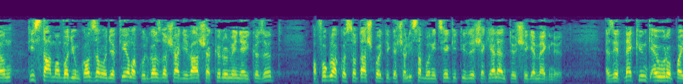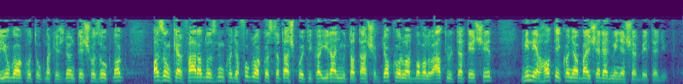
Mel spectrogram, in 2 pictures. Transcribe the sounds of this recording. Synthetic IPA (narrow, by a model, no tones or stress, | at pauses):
n | t̪ist̪aːbɒɱvɒɟuŋkɒzːɒlho̞ɟɒkiɒlɒkuld̪ɡɒzd̪ɒʃaːɡivaːlʃaːkːø̞ɾylmeːɲɛikøzøt̪ː | ɒfo̞ɡlɒlko̞st̪ɒt̪aːʃpo̞lit̪ikɒeːʃɒlisɒbo̞nit̪seːlkit̪yːzeːʃɛkjɛlɛnt̪øːʃeːɡɛmɛɡnø̰ːt̪ | ɛzeːrt̪nɛkyŋkɛuɾoːpɒjijo̞ɡɒlko̞t̪oːkn̪ɒkeːʒd̪ø̞nt̪eːʃho̞zoːknɒk | ɒzo̞ŋkɛlfaːɾɒd̪o̞znuŋkho̞ɟɒfo̞ɡlɒlko̞st̪ɒt̪aːʃpo̞lit̪ikɒiɾaːɲmut̪ɒt̪aːʃo̞ɡɟɒko̞rlɒd̪̚bɒvɒloːaːt̪ylt̪ɛt̪eːʃeːt̪ | minːeːlɦɒt̪eːko̞ɲɒbːaːeːʃɛɾɛd̪meːɲɛʃɛbːeːt̪ɛɟyk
